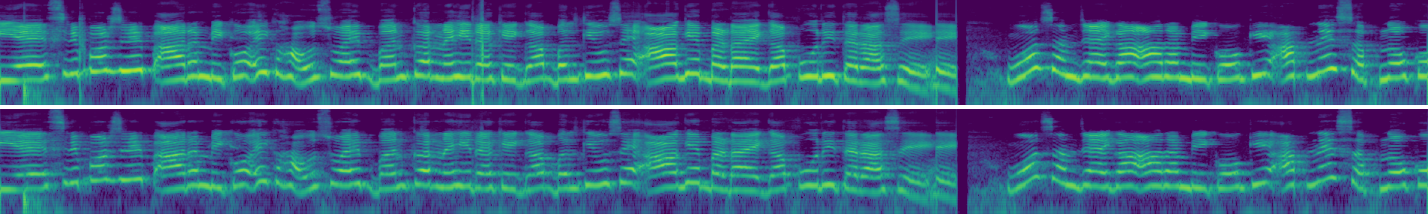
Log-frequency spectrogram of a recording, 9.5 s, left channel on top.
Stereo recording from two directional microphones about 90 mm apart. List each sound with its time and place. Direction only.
0.0 s a woman's voice: 40° left (ahead or behind)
